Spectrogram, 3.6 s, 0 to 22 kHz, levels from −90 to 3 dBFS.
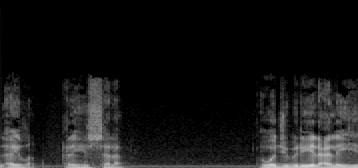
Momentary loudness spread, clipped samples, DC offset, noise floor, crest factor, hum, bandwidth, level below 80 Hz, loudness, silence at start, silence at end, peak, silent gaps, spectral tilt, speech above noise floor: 16 LU; under 0.1%; under 0.1%; -56 dBFS; 18 dB; none; 12 kHz; -52 dBFS; -23 LUFS; 0 s; 0 s; -6 dBFS; none; -6 dB/octave; 34 dB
